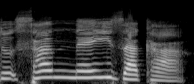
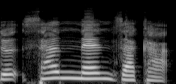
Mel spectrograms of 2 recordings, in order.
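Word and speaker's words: Sannenzaka: But originally it was called Sannei-zaka. The word Sannei means safe delivery. And Sannei-zaka used to be the approach to the Koyasunoto. Today, the pronunciation has changed a bit and it came to be called Sannen-zaka.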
